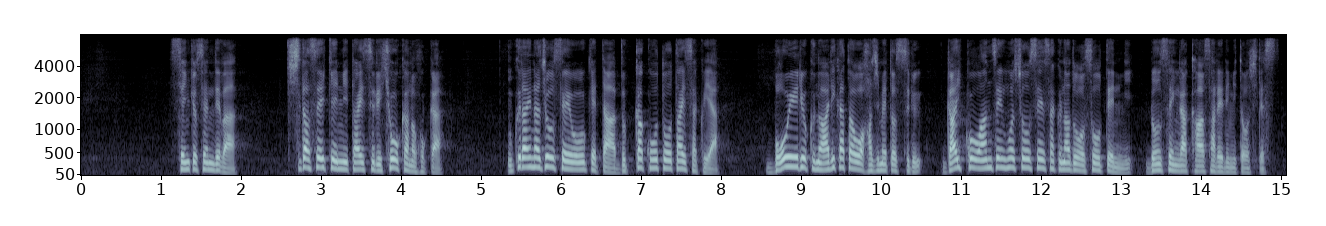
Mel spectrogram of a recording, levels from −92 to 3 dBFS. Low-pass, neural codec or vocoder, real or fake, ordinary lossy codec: 7.2 kHz; codec, 44.1 kHz, 7.8 kbps, Pupu-Codec; fake; none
